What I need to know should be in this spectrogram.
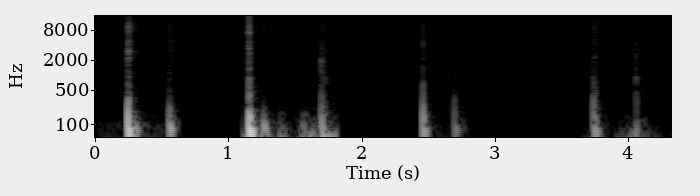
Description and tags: impact the log on the ground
